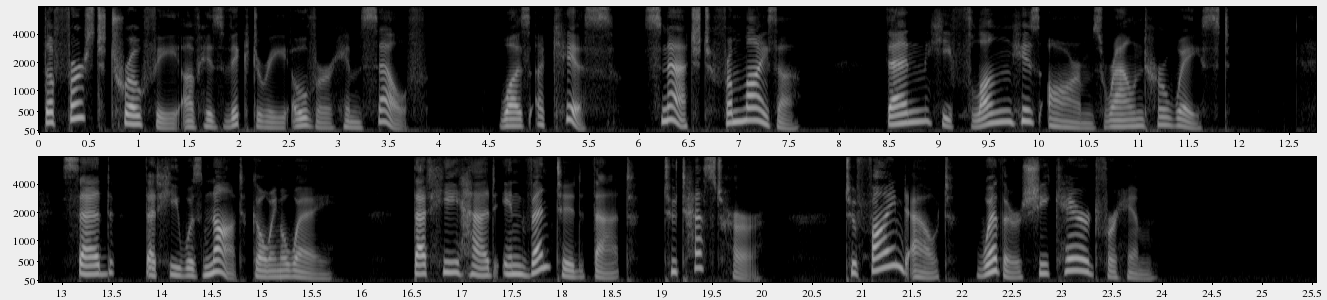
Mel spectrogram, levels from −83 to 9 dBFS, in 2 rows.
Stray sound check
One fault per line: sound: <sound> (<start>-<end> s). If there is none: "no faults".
no faults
